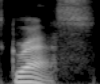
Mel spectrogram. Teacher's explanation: The short A approaches to the A open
